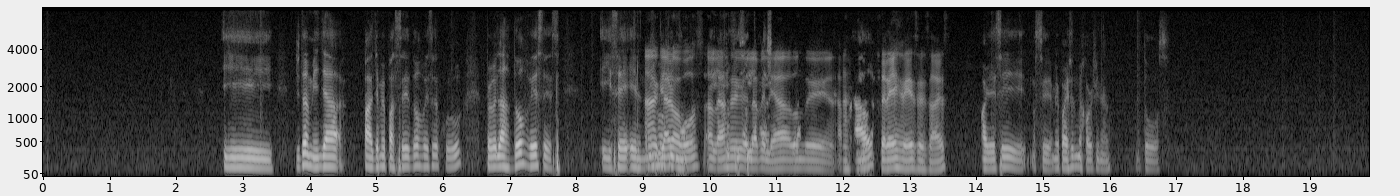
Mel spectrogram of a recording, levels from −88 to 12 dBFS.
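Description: From 9.53 to 12.24 s the speech keeps sinking and breaking up, falling by as much as about 30 dB and losing its brightness, for roughly two seconds in total across the span. This is speech suppressed in double talk, likely caused by both ends speaking at once while the echo canceller, unable to separate this talker from loudspeaker echo, turned everything down.

Inside that span, from 10.26 to 10.92 s, a faint delayed copy of the speech trails half a second behind, about 15 dB below the direct sound. A shorter scrap returns at 12.43 to 12.56 s, at the same 501 ms delay and about 20 dB down. Both are echo leak, likely from a loudspeaker end whose canceller let part of its microphone pickup back into the call.

From 13.1 to 14.12 s the speech is suppressed in double talk again, dropping by up to about 35 dB and cutting out in pieces for around a second.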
